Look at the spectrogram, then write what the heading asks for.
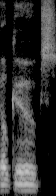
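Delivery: rough, raspy voice of a heavy smoker. Fulfilling a request, speaker says a short cheer in a smoker voice. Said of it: "I need to hear a 'Go Cougs' in a Smoker voice".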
